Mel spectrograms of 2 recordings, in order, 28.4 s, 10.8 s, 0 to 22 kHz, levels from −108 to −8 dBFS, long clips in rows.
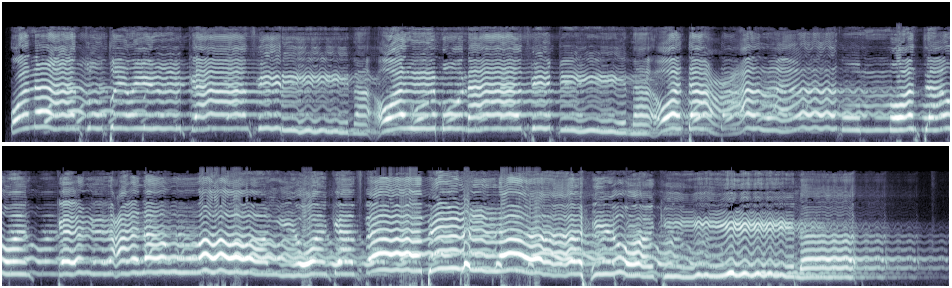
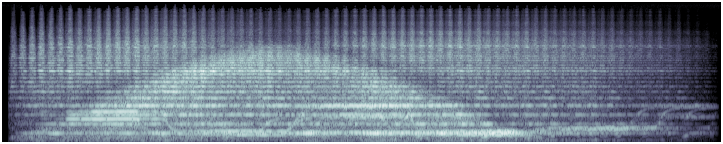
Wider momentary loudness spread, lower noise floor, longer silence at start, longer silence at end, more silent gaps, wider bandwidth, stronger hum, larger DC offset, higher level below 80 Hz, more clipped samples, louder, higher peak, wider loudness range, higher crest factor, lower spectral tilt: about the same, 15 LU vs 17 LU; second, -41 dBFS vs -56 dBFS; about the same, 0.15 s vs 0.15 s; second, 0.5 s vs 0.9 s; neither; second, 12 kHz vs 18 kHz; neither; neither; first, -50 dBFS vs -60 dBFS; first, 0.4% vs under 0.1%; first, -12 LUFS vs -20 LUFS; first, 0 dBFS vs -4 dBFS; about the same, 9 LU vs 8 LU; second, 12 dB vs 18 dB; first, -2.5 dB/octave vs -1 dB/octave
